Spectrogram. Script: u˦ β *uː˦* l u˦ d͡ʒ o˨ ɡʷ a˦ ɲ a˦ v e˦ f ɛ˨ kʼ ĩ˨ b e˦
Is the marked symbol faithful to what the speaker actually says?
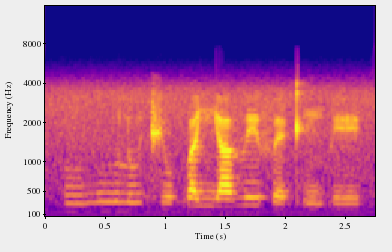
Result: yes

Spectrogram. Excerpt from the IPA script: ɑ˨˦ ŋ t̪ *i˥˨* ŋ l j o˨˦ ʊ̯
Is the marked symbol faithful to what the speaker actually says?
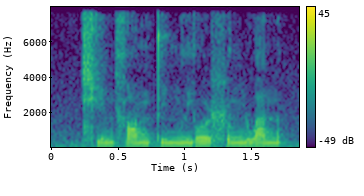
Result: no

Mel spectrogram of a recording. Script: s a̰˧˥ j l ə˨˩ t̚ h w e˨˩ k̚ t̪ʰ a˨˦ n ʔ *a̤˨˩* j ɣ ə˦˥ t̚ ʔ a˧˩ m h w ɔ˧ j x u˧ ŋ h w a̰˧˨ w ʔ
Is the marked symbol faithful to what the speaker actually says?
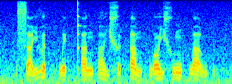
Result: yes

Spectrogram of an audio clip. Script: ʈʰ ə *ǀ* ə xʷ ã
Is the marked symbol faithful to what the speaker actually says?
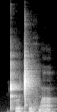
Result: no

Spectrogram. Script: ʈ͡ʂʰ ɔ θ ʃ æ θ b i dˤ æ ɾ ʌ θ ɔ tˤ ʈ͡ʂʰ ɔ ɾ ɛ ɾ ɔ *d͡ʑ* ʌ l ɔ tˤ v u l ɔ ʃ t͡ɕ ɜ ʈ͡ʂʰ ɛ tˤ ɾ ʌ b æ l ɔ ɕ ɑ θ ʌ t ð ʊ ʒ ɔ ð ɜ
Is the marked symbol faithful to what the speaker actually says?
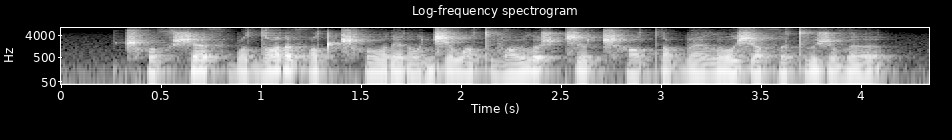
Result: yes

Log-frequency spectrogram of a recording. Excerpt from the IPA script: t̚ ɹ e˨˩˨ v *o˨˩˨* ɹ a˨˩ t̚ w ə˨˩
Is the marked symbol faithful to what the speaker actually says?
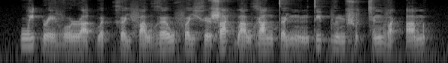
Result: yes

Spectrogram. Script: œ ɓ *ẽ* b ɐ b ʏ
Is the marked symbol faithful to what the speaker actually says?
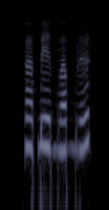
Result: no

